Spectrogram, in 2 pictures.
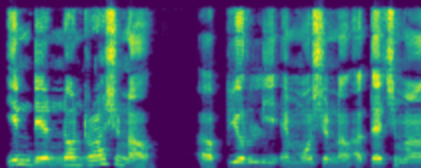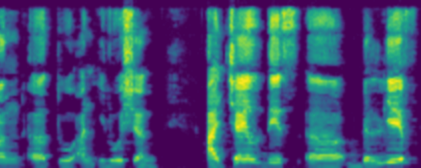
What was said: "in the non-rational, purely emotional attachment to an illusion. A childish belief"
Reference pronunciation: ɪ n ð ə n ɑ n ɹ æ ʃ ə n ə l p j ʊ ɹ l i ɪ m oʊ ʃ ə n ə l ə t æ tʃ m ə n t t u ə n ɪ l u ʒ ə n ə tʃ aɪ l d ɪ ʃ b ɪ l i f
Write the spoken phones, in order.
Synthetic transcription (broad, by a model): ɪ n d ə n ɑ n ɹ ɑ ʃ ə n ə l p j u ɹ l i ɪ m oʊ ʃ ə n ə l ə t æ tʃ m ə n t t u ə n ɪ l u s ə n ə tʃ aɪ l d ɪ s b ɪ l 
